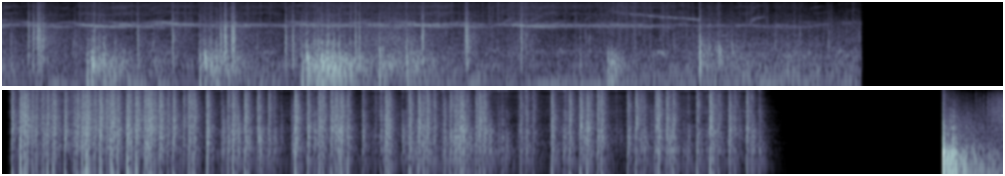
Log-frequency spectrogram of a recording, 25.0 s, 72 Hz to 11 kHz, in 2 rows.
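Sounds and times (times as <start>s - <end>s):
firecrackers banging: 0.0s - 10.8s.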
